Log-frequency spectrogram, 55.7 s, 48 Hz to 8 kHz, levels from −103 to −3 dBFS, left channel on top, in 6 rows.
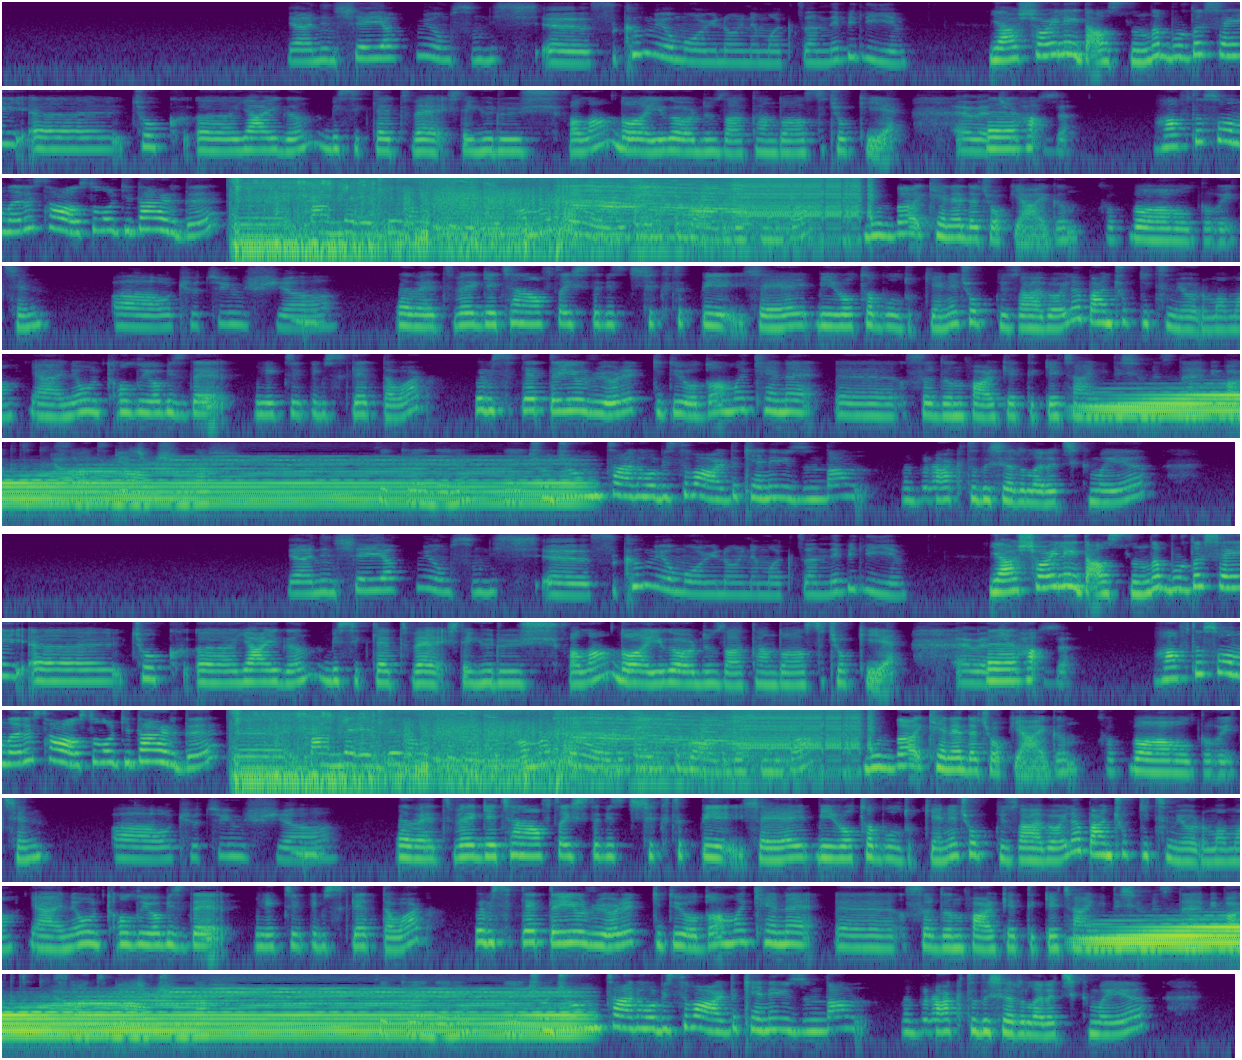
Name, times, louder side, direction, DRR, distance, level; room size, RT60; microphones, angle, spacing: voice 1, 2.1-6.8 16.4-16.7 17.2-17.3 28.7-30.4 46.8-48.2, equal, 10° right, 0.8 m, -42 dB
voice 2, 7.4-17.1 17.9-28.2 30.0-30.3 30.8-40.4 40.7-46.5 46.9-48.0 49.2-52.9 53.2-55.0, right 3 dB, 50° right, 0.9 m, -35 dB
sound 1, 20.3-25.1, left 1 dB, 5° left, 0.4 m, -32 dB
sound 2, 45.1-50.9, right 5 dB, 90° right, 0.4 m, -24 dB
8.1 x 2.7 x 4.8 m
head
